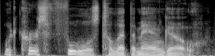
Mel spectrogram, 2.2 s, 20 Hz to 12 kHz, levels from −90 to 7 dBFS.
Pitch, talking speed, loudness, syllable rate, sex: 110 Hz, 225 wpm, -17 LUFS, 4.8 syllables/s, male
